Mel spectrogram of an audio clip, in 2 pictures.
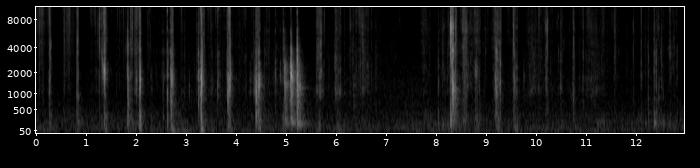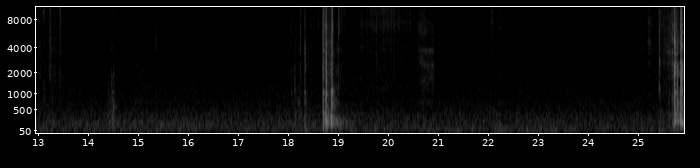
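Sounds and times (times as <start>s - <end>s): slime sticky crackles and pops: 0.0s - 5.0s, 5.6s - 6.9s, 8.0s - 13.2s.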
